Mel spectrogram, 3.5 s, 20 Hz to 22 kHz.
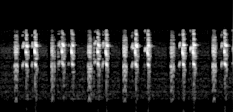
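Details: Peregrine falcon male in Koszalin, Poland, 12 December 2023, calling for his mate, leaving when she lands. Loud rapid bursts of two or three sharp, ringing notes come in tight groups roughly every half second.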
